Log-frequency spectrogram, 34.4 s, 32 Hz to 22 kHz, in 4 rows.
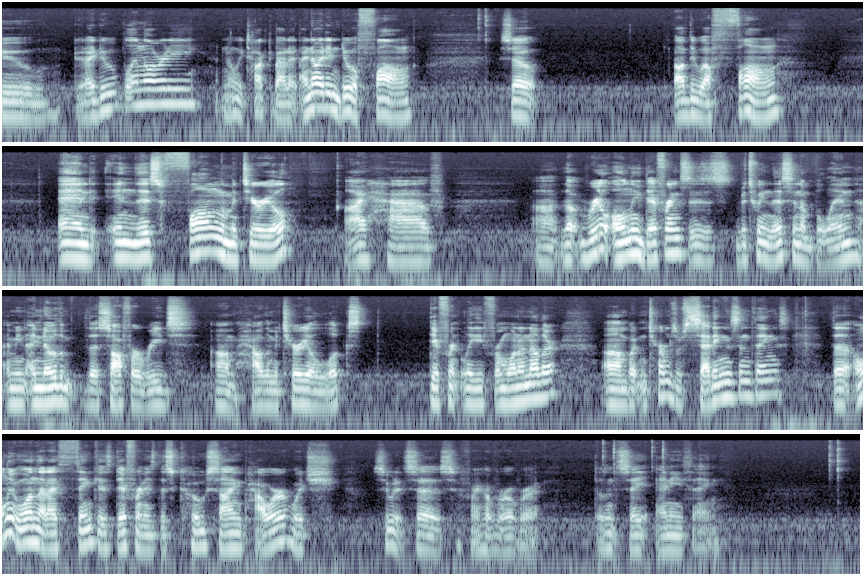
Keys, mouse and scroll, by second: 4.7 click, 7.1 click, 31.8 click, 32.2 click, 34.0 right click.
